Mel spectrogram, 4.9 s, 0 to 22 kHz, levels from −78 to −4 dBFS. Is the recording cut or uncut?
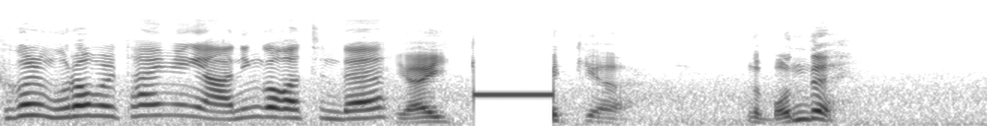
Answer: uncut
